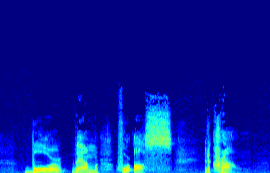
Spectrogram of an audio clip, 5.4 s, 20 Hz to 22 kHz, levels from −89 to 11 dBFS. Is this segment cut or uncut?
uncut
